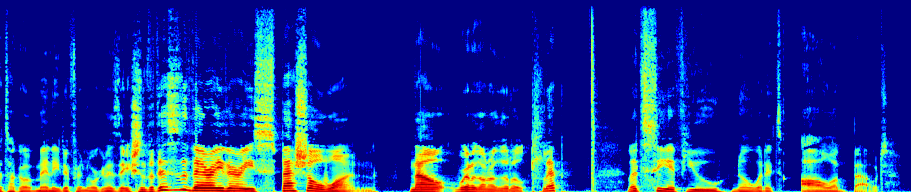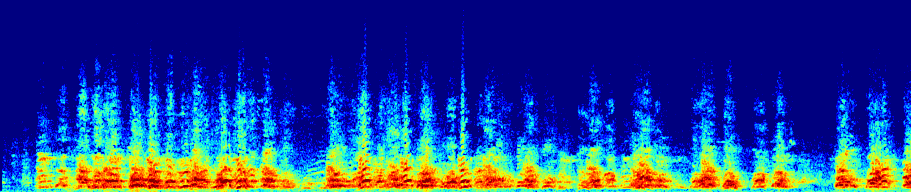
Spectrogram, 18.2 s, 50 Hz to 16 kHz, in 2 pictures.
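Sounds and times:
speech: 0.0s - 5.7s, 6.3s - 9.0s
pack of dogs barking and yipping: 9.2s - 18.2s.

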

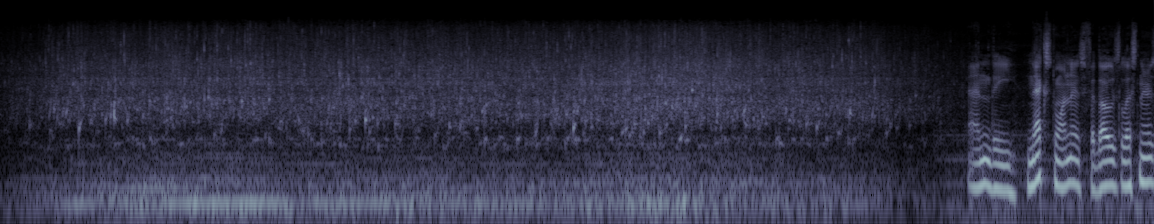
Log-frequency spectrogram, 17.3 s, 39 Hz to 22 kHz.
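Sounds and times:
country brook water babbling over stones: 0.0s - 14.2s
speech: 14.6s - 17.3s.

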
